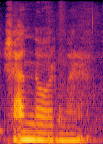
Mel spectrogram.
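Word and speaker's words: Sándor Márai: Sandor Marai.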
